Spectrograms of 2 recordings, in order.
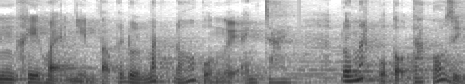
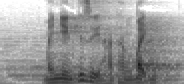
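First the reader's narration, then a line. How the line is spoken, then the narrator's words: Angry through gritted teeth. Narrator (Vietnamese): Người anh lúc này mới nghiến răng giận dữ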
